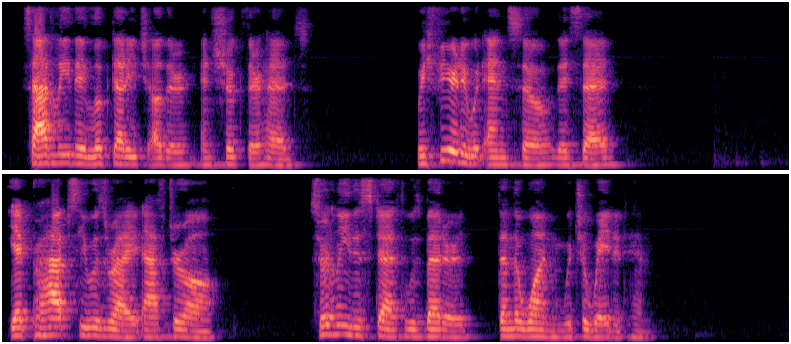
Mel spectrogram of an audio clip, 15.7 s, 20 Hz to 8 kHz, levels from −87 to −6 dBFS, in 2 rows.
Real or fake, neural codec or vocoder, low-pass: real; none; 7.2 kHz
